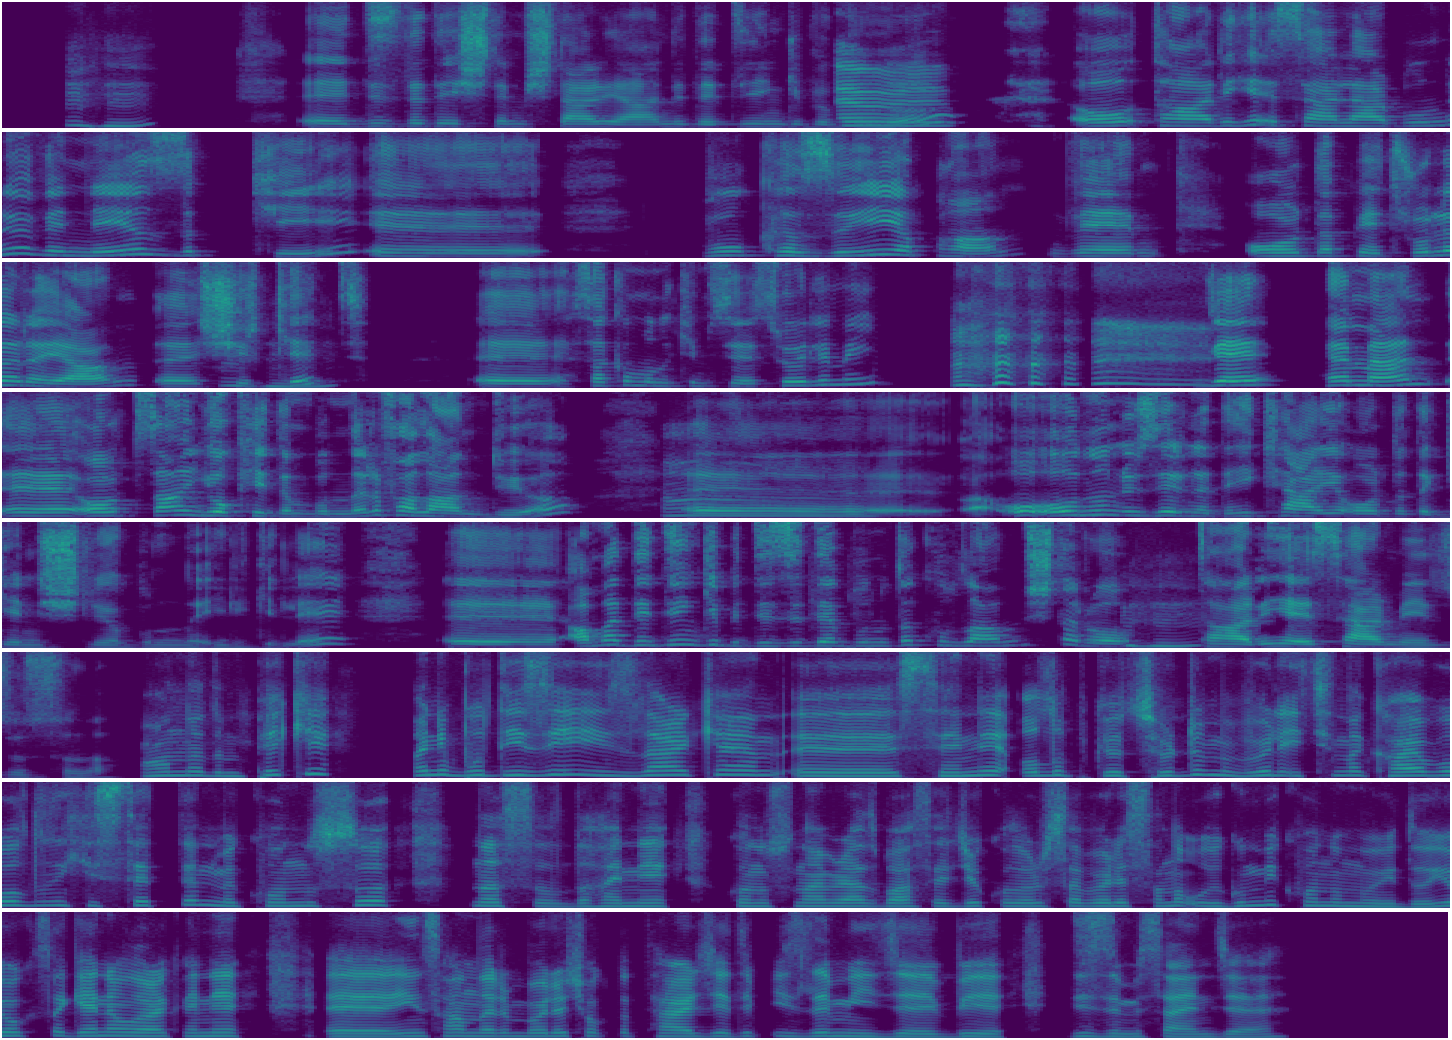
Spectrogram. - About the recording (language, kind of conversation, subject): Turkish, podcast, En son hangi film ya da dizi sana ilham verdi, neden?
- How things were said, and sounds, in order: chuckle; other background noise; unintelligible speech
